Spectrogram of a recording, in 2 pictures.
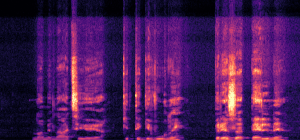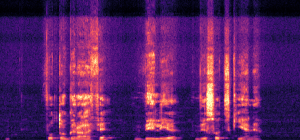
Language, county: Lithuanian, Panevėžys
